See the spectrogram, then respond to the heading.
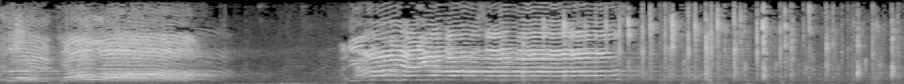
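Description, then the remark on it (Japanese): A crowd at a stage event shouts the radio station name "Radio Mix Kyoto" together in unison as a station sound logo, loud, in two bursts separated by a brief pause, followed by scattered clapping and cheering. “大きな声がですねはいますね大きな声で皆さんありがとうございます”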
